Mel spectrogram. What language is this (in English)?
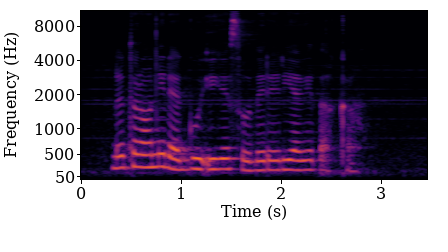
Kikuyu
